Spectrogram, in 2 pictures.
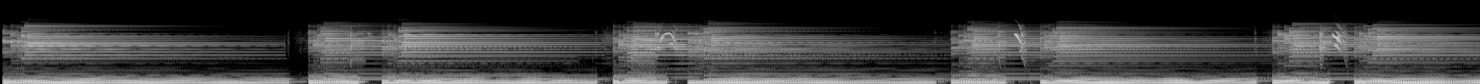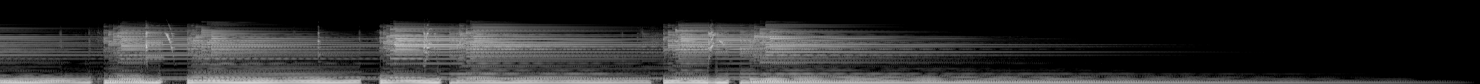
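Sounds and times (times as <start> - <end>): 
pig iron clean bridge tone: 0.1 - 28.7.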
